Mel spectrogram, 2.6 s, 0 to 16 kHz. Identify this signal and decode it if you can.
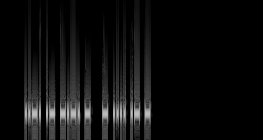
Morse code, heard as a keyed tone, about 68 wpm, 700 Hz. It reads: FACT THAT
